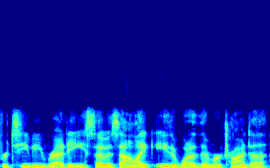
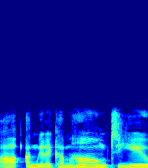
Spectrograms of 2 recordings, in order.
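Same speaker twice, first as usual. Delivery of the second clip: plain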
